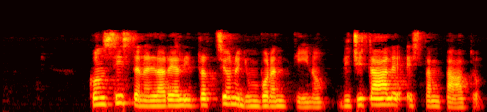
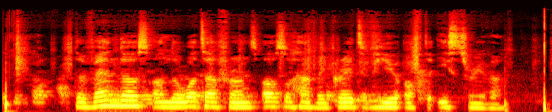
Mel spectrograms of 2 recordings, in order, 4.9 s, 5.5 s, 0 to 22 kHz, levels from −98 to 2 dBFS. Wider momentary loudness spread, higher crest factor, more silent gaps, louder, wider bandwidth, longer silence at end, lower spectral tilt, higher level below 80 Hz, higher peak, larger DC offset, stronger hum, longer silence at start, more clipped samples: second, 11 LU vs 14 LU; about the same, 22 dB vs 18 dB; neither; second, -28 LUFS vs -20 LUFS; second, 8.4 kHz vs 16 kHz; about the same, 0.1 s vs 0.05 s; second, -2.5 dB/octave vs -5.5 dB/octave; second, -72 dBFS vs -48 dBFS; second, -8 dBFS vs -2 dBFS; neither; neither; first, 0.9 s vs 0.05 s; neither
